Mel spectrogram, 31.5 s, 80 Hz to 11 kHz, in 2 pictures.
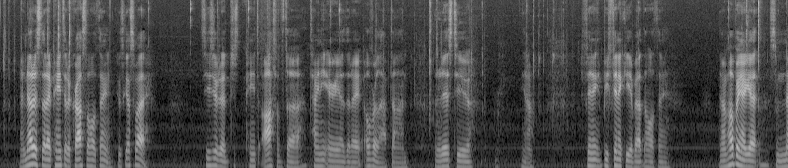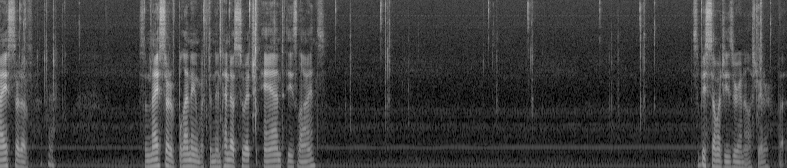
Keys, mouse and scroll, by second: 2.0 ], 3.8 click, 5.0 click, 6.8 click, 8.7-11.5 typing, 12.6 [, 16.1 shift+click, 16.5 ctrl+z, 16.9 x, 19.8 shift+click, 20.7 click, 23.4 shift+click, 23.7 shift+click, 26.3 shift+click, 28.6 shift+click, 30.8 shift+click.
